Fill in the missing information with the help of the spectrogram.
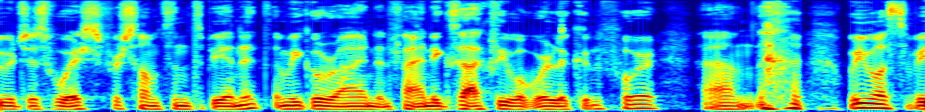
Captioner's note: laughs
